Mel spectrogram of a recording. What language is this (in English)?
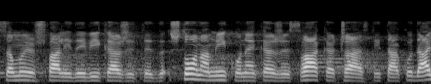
Serbian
